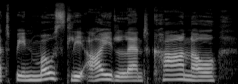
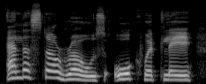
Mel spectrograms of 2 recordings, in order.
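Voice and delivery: plain reading voice

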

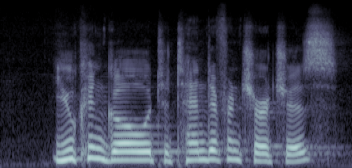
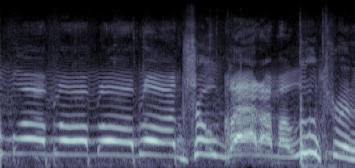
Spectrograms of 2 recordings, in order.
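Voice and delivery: high mocking voice of a careless believer; mock shallow Lutheran; 11 semitones higher than usual. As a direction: send up a smug churchgoer, high-pitched.

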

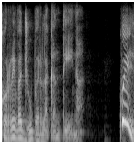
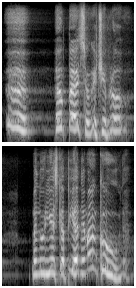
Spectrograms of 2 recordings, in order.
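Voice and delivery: high, loud simpleton voice; foolish nut gatherer; 13 semitones higher, 7 dB louder than usual. Acted. Fool explaining his failure to the groom, put-on simpleton voice. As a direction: complain like a struggling dimwit.

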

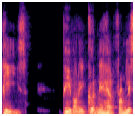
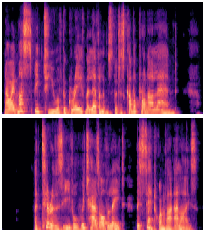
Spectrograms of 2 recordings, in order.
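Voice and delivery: posh prince voice; 7 semitones higher than usual. Acted. Peabody's speech, posh voice.

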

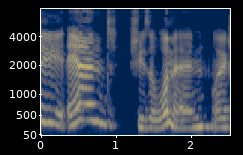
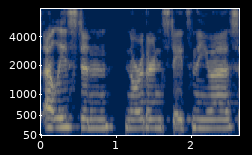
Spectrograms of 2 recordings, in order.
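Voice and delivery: ordinary talk

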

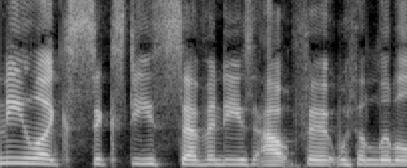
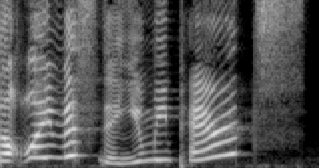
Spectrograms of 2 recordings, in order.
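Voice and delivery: high, squeaky mock-British child; bad British accent; 13 semitones higher than usual. Host twisting the joke for Ed and Lorraine, bad British accent. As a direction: stretch it out in high fake British. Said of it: "do a bad British accent".

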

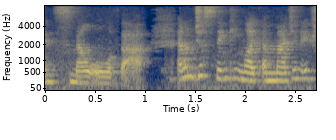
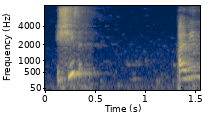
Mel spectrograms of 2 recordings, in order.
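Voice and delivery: ordinary talk, nothing marked

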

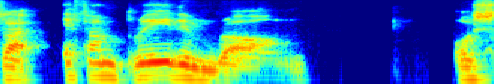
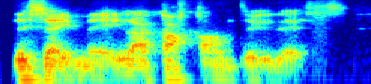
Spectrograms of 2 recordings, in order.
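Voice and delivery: muttering; 8 semitones lower, 5 dB quieter than usual. Retold or imitated. Giving up on meditation.

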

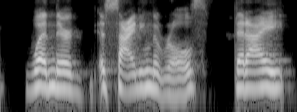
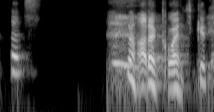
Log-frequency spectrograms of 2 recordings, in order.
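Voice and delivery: laughing; 11 semitones higher than usual. Real, not acted. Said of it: "Confirmed, not a question".

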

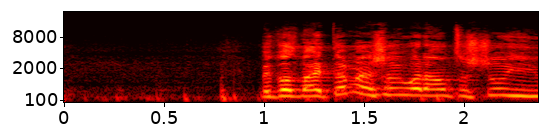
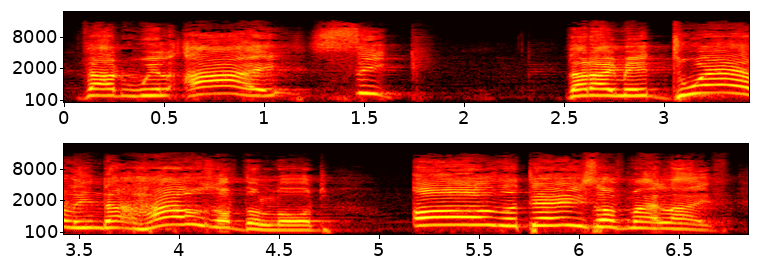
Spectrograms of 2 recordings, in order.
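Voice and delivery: congregational scripture reading; 4 semitones higher, 11 dB louder than usual. Real, not acted. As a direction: lead the crowd in reading scripture aloud. Leads congregation reading the psalm aloud.

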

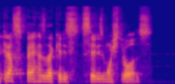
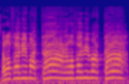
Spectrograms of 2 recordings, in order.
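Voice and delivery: high, frantic cry for help; panicked scream; 13 semitones higher than usual. Acted. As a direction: shriek it in terror to the others. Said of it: "ela começa a gritar pros outros".

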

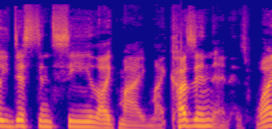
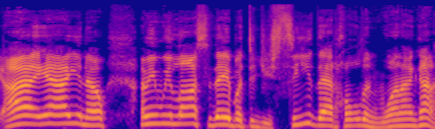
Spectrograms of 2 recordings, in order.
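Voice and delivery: mock golfer bragging; 7 semitones higher than usual. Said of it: "Be like".

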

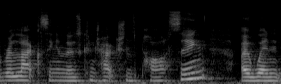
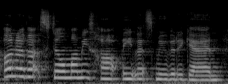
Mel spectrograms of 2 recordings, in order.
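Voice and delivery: high lilting reassurance; higher sing-song doctor; sing-songy; 6 semitones higher than usual. Retold or imitated. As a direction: keep it light and musical. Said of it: "she was very sing-songy".

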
